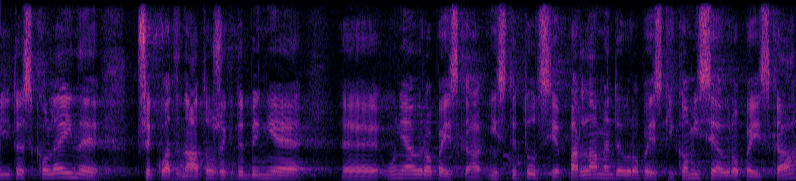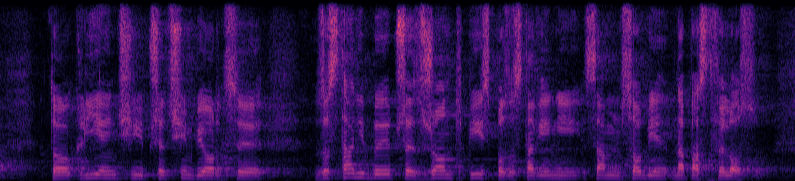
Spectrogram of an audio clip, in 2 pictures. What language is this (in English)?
Polish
